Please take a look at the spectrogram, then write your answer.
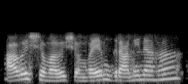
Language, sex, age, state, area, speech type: Sanskrit, female, 30-45, Tripura, urban, conversation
